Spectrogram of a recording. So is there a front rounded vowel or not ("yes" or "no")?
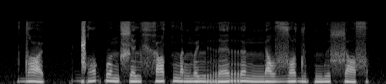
yes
